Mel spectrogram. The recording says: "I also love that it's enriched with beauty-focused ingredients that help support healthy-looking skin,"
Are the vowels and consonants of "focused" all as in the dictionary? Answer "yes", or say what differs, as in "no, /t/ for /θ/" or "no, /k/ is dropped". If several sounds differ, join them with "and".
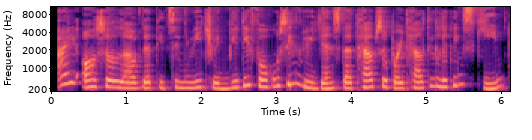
no, /t/ is dropped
